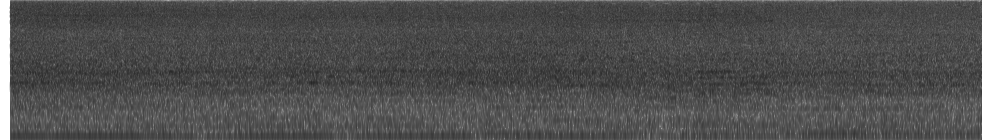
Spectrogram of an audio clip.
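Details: Engine idling after an exhaust leak was fixed: steady low rumble and even exhaust note, no ticking or puffing leak sound; normal idle.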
